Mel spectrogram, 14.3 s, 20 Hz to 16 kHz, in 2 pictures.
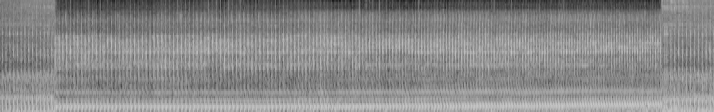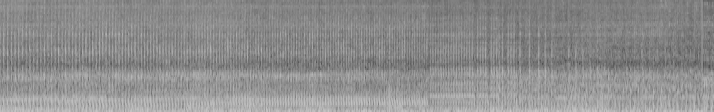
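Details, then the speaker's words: Tillotson 212-powered Rascal Lite mini bike with mechanical fuel injection carburetor, 252 cam and header pipe: single-cylinder note rises and falls cleanly with throttle, steady with no misses or pops, deeper sound with the 252 cam; healthy running. "Seems like it has a little bit deeper sound to it with the 252."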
